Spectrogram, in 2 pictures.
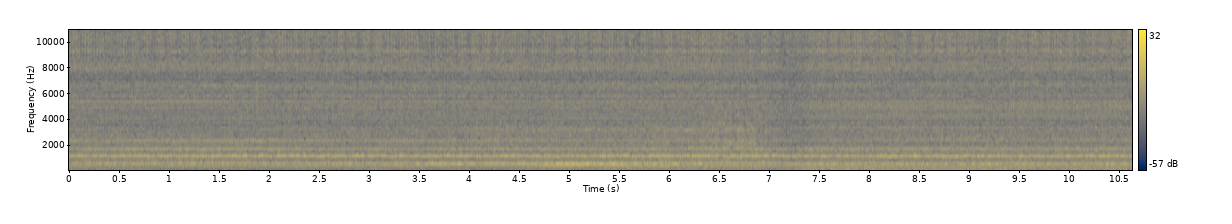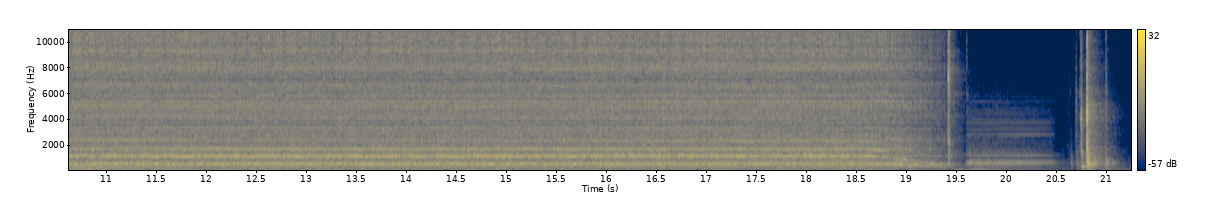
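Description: King Canada 7x12 mini metal lathe running steadily with a high motor whine while a 5/16 in drill bit in the tailstock chuck bores through a Delrin plastic workpiece. About nineteen seconds in the lathe is switched off and its whine falls away as the spindle winds down, followed by a sharp click near the end.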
